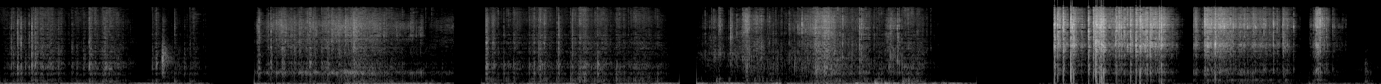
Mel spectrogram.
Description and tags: Dumping paper clips out on a desk
Five different takes! Hopefully one of them works for you!
office-supplies, desk, paperclips, paper-clips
